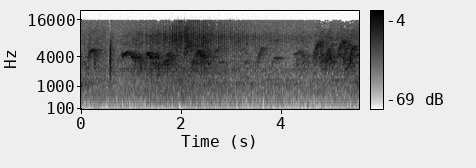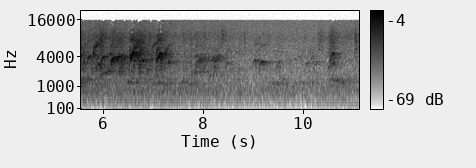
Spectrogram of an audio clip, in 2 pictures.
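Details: Flock of azure-winged magpies calling: repeated harsh, rasping chattering notes from several birds overlapping in a busy stream, fading toward the end, with a constant hiss of background noise.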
